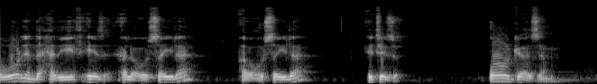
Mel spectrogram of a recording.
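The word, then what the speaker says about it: عسيلة: So in the top, there are, like there's many pronunciation for the word, but the word in the hadith is al-usayla, or usayla.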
